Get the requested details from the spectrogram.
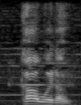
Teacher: the last part saying the rau and rolling your R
